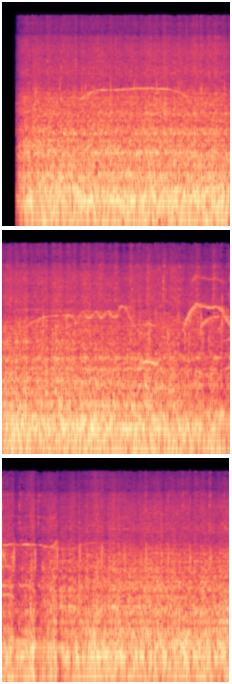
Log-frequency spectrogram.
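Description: A drum band of large bass drums and snare drums playing together at full volume. A few long, high tones that bend in pitch sound over the drumming.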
